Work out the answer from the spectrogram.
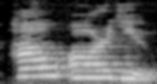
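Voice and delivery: "How are you" stretched very slowly, stress on "How"; slow demo. Shown as a demonstration. Teacher modelling a greeting slowly for students. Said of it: "احوال پرسیه".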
